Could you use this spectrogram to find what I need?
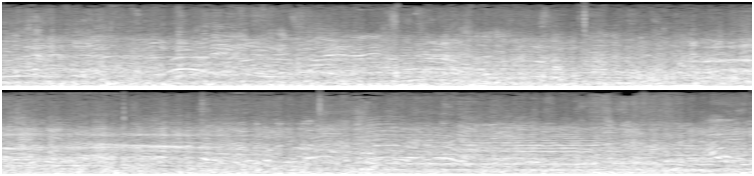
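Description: A crowd of onlookers chatters outdoors.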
